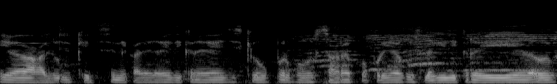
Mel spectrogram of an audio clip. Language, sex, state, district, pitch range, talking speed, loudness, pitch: Hindi, male, Bihar, East Champaran, 100-105 Hz, 225 wpm, -34 LUFS, 105 Hz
